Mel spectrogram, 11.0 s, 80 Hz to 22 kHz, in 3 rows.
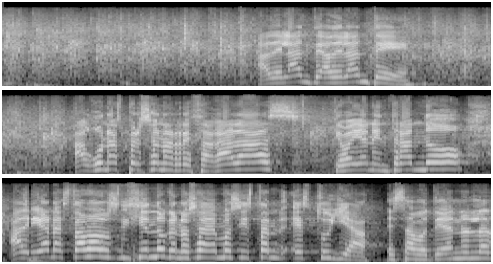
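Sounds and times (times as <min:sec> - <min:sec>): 
crowd applauding: 0:00.0 - 0:06.8
speech: 0:02.0 - 0:03.2, 0:04.2 - 0:10.9.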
